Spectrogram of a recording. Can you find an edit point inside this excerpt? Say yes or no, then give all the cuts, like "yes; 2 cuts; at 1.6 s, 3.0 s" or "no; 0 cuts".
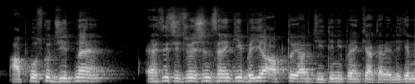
no; 0 cuts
